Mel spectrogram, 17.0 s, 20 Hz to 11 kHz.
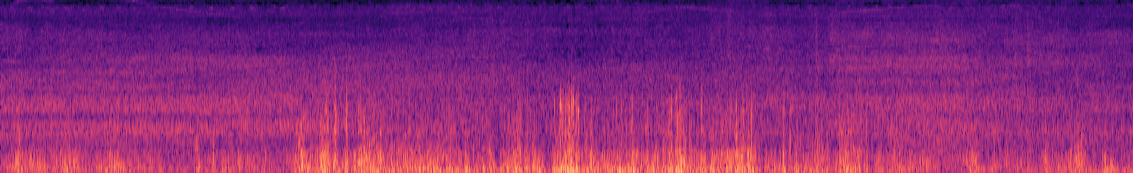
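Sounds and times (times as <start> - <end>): road noise: 0.0 - 17.0
semi truck engine rumble: 0.0 - 17.0.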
